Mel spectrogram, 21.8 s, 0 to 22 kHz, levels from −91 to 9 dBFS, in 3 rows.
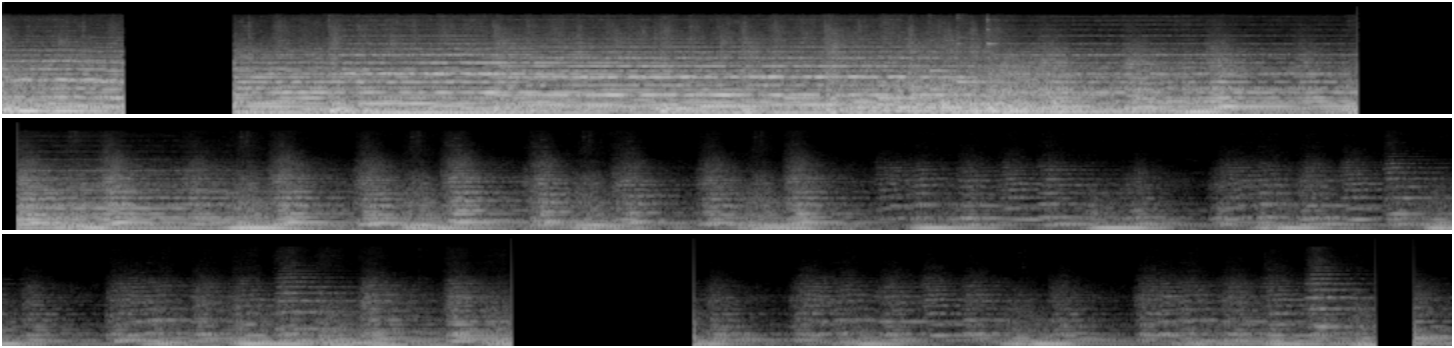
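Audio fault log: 0.60–1.16 s, 6.77–7.33 s, 17.04–17.96 s and 21.36–21.56 s: digital broadcast dropout. The audio cuts to silence four times, for 0.55 s, 0.55 s, 0.91 s and 0.19 s, then resumes further along the programme with nothing from the gap recovered. The receiver stopped getting decodable frames and muted until valid ones arrived again. The hole lengths point to whole 24 ms frames being discarded.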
